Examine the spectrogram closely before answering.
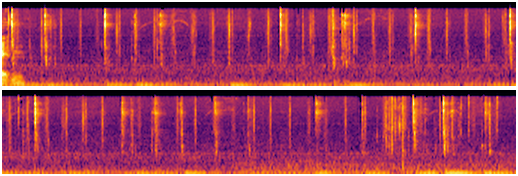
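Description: Quick light footsteps patter across a floor.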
